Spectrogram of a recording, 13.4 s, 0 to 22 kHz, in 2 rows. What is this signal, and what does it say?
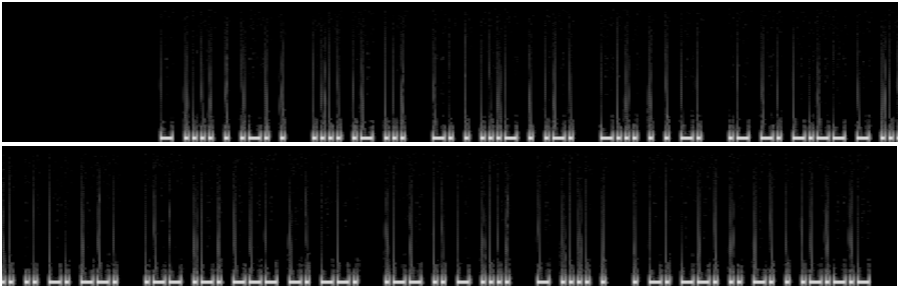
Morse code, heard as a keyed tone, about 40 wpm, 700 Hz. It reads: THERE HAS NEVER BEEN ANYTHING WRONG WITH THE ENGINE.
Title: Sentences from Top 1500 Words 40wpm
